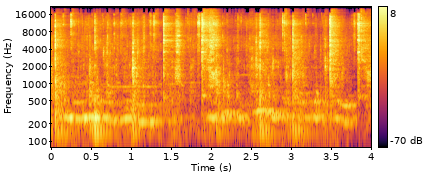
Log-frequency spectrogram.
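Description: A spoon scrapes and knocks through vegetables and pumpkin pieces in a pan, giving repeated rhythmic clatters and scrapes over a faint simmering sizzle, close by.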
